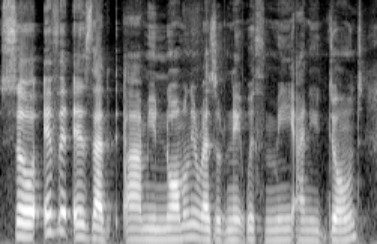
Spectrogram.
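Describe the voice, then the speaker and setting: Speaking at a moderate pace, a woman uses a very deep, low pitch. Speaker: tarot reader. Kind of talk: casual tarot reading chat. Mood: warm, upbeat. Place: home room. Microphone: phone near.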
